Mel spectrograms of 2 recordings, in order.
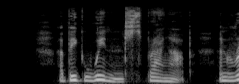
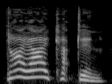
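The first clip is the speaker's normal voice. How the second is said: put-on high, eager children's reply; joyful shout; 11 semitones higher, 4 dB louder than usual. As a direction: call it out with delight. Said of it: "shouted the children joyfully".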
